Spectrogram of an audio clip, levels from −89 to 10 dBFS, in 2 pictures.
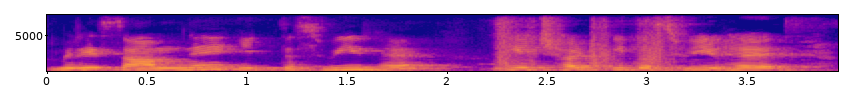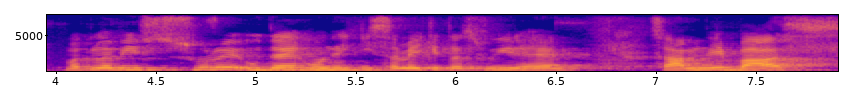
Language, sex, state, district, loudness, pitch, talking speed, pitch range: Hindi, female, Uttar Pradesh, Budaun, -18 LUFS, 245 Hz, 175 wpm, 225-260 Hz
